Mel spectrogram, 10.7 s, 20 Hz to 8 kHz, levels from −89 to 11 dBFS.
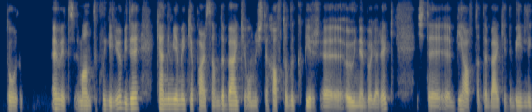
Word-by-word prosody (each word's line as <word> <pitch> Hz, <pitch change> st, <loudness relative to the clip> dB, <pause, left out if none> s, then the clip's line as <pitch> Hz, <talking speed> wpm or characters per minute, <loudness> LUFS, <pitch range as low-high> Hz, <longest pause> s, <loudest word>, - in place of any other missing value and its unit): Doğru. 105 Hz, -3 st, +1 dB, 0.7 s
Evet, 125 Hz, -5 st, +2 dB
mantıklı 110 Hz, +2 st, 0 dB
geliyor. 115 Hz, +7 st, 0 dB
Bir 135 Hz, -2 st, -1 dB
de 135 Hz, 0 st, +6 dB, 0.3 s
kendim 130 Hz, 0 st, +4 dB
yemek 125 Hz, -1 st, +2 dB
yaparsam 110 Hz, -3 st, -1 dB
da 115 Hz, -1 st, +1 dB
belki 115 Hz, -1 st, +4 dB
onu, 105 Hz, 0 st, -4 dB
işte, 115 Hz, +3 st, -3 dB
haftalık 110 Hz, 0 st, -2 dB
bir, 100 Hz, -2 st, 0 dB
eee, 100 Hz, -1 st, 0 dB
öğüne 105 Hz, -1 st, +2 dB
bölerek, 90 Hz, -2 st, -1 dB, 0.6 s
işte, 105 Hz, -2 st, -1 dB
eee, 100 Hz, -1 st, -4 dB
1 115 Hz, -, 0 dB
haftada 95 Hz, -1 st, -2 dB
belki 95 Hz, -1 st, 0 dB
de 100 Hz, -, -11 dB
belli 100 Hz, -1 st, -3 dB
110 Hz, 140 wpm, -22 LUFS, 100-120 Hz, 0.7 s, de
